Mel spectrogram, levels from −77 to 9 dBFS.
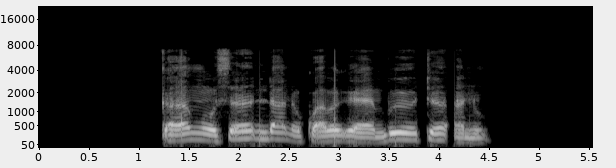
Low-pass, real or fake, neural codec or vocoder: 7.2 kHz; real; none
